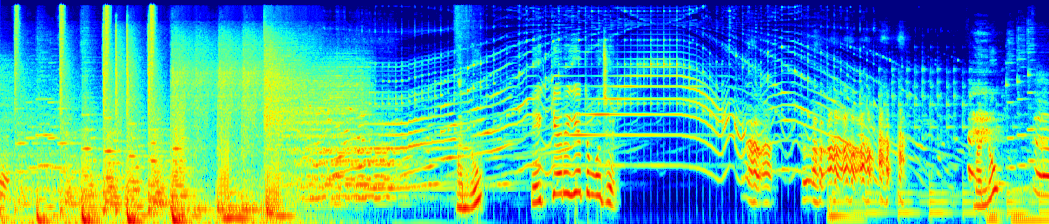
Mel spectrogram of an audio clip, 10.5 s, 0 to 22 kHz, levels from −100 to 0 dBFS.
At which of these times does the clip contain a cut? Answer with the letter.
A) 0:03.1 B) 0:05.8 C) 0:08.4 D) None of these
A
